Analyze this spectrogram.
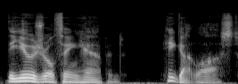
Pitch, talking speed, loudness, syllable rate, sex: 115 Hz, 175 wpm, -17 LUFS, 5.3 syllables/s, male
